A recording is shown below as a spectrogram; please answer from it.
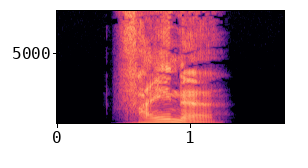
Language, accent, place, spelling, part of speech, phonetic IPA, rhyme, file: German, Germany, Berlin, feine, adjective / verb, [ˈfaɪ̯nə], -aɪ̯nə, De-feine.ogg
- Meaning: inflection of fein: 1. strong/mixed nominative/accusative feminine singular 2. strong nominative/accusative plural 3. weak nominative all-gender singular 4. weak accusative feminine/neuter singular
